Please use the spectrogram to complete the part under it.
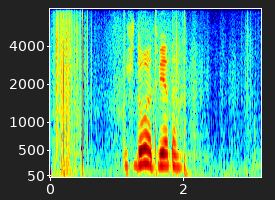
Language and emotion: Russian, neutral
